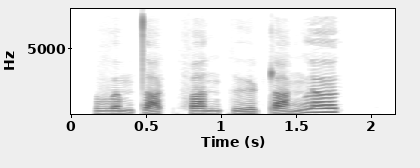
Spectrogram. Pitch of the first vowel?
rising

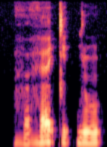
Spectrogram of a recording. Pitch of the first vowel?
low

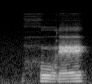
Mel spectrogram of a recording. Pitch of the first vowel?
falling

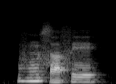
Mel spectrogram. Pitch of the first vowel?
high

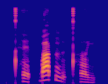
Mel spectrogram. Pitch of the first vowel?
low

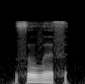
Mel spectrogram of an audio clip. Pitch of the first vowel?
high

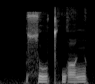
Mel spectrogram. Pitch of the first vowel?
rising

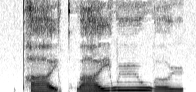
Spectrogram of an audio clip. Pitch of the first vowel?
low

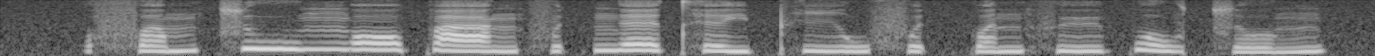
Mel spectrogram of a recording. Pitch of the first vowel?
rising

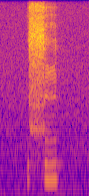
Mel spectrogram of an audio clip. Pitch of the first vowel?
falling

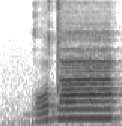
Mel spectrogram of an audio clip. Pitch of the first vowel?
rising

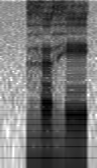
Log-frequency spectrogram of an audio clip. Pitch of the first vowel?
high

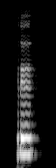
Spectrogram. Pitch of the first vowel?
high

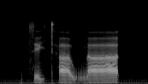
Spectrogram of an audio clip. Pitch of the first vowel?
low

